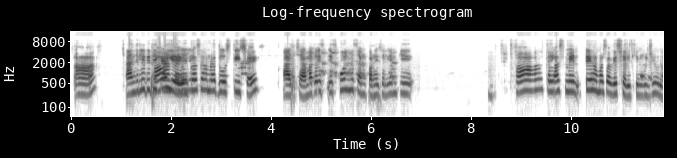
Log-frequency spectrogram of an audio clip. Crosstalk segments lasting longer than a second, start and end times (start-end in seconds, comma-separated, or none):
1.2-2.6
